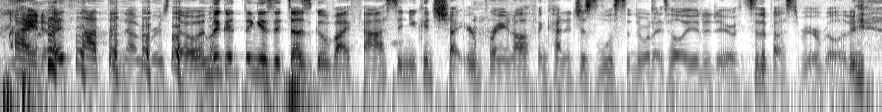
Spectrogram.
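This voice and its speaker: With music in the background, a woman talks at a very fast pace in an energetic tone, with big swings in loudness and hardly any pauses. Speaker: fitness coach. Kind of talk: casual chat. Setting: fitness studio.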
